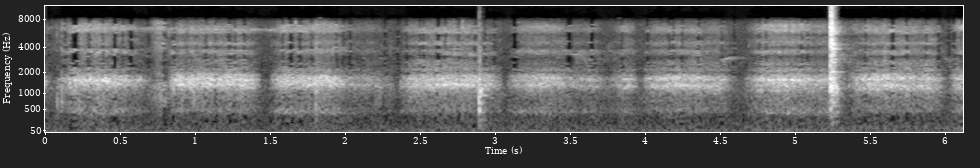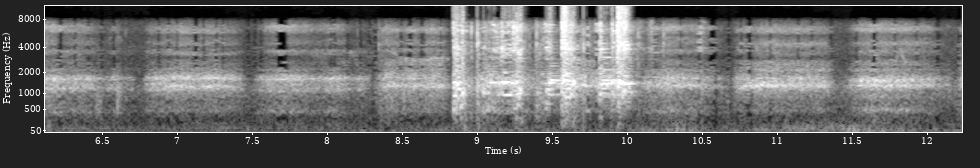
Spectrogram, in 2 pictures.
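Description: A man breathing hard, panting in quick even breaths, about one and a half a second. A few sharp knocks come about nine to ten seconds in.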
